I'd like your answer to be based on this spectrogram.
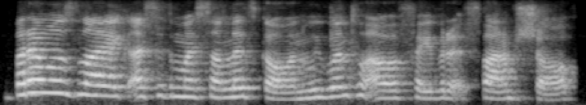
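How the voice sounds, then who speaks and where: Here a thirty-something guest from Poland chats casually, her Polish accent clear and her pitch on the high side. She talks a little fast, spinning lively stories packed with fillers such as "you know," over a muffled recording.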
